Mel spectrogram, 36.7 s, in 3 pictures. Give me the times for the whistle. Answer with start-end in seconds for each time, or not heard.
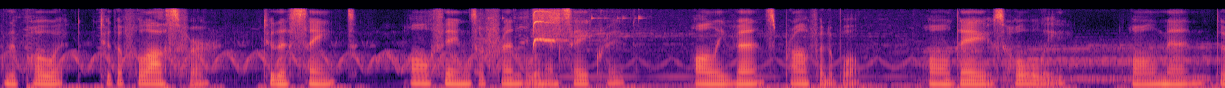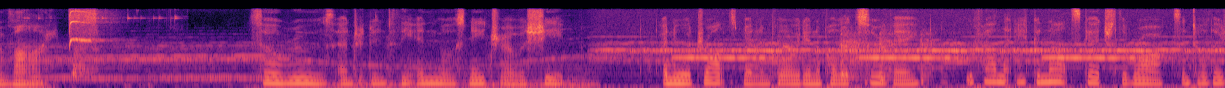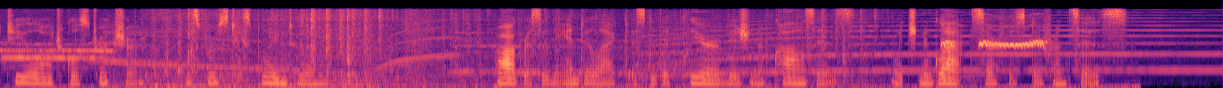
5.3-6.4, 12.9-14.1, 33.9-35.0.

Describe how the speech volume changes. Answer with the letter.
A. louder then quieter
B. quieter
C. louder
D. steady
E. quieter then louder
D.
